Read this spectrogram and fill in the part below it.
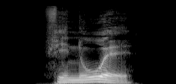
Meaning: phenol
- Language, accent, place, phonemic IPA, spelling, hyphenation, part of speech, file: German, Germany, Berlin, /feˈnoːl/, Phenol, Phe‧nol, noun, De-Phenol.ogg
